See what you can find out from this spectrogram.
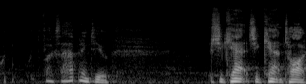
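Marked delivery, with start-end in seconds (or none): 0.0-1.1 frantic, rushed, breathy whispered panic. Retelling finding the partner unable to talk: retelling own panicked voice. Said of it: "And I'm, like, panicking".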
